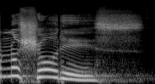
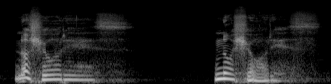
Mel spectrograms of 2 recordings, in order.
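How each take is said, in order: First: Said in the usual way. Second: Much lower, softer hush to a weeping widow; Jesus softly telling the widow not to cry; tender comfort. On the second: Acted. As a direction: soothe her gently, almost hushed.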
